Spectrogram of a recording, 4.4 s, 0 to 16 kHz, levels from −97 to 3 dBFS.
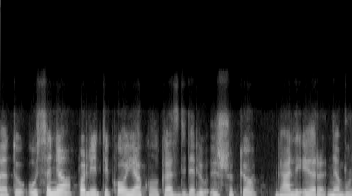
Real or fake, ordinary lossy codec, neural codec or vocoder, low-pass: fake; Opus, 16 kbps; codec, 16 kHz, 4 kbps, X-Codec, HuBERT features, trained on balanced general audio; 7.2 kHz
